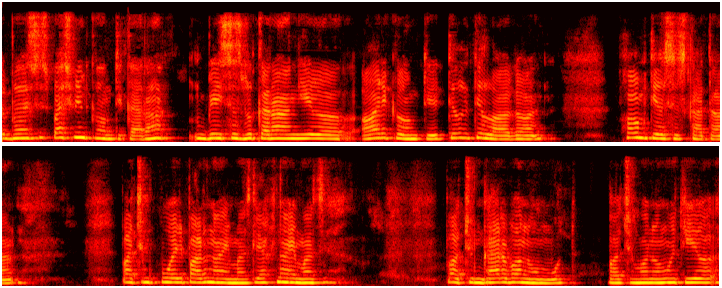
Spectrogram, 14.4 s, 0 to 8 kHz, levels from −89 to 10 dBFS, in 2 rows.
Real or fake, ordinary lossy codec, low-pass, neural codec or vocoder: fake; AAC, 48 kbps; 7.2 kHz; codec, 16 kHz, 8 kbps, FunCodec, trained on LibriTTS, 25 frames a second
